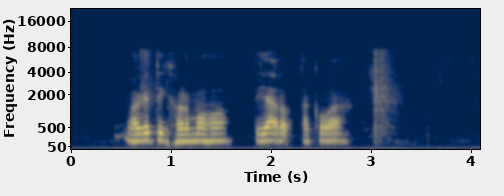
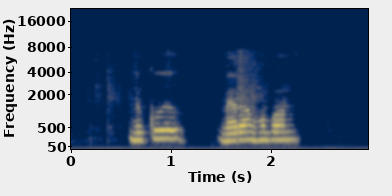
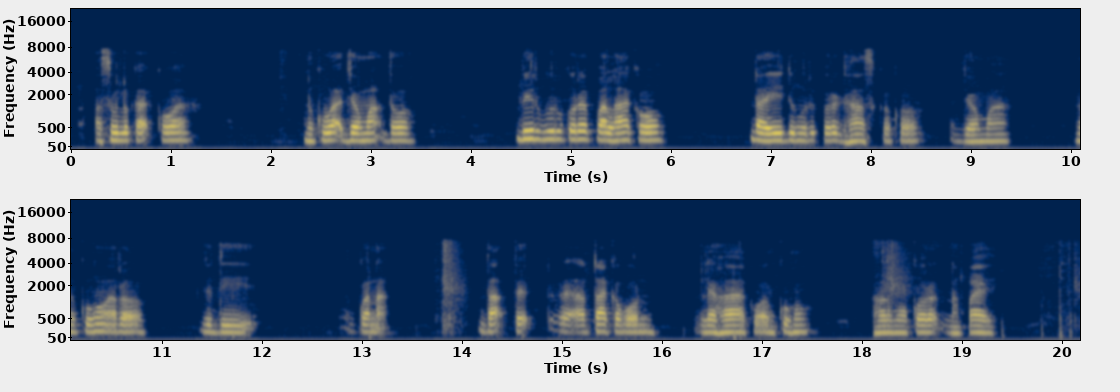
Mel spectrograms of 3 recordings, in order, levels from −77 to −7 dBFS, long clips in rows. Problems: none marked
